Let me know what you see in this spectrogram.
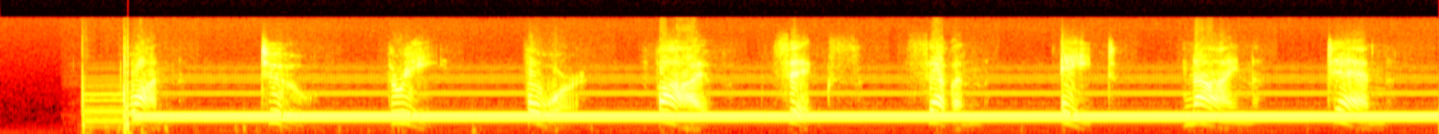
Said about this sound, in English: let's pick up the phone and let it time out, and while we're at it, let's count how many seconds the dial tone is going for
